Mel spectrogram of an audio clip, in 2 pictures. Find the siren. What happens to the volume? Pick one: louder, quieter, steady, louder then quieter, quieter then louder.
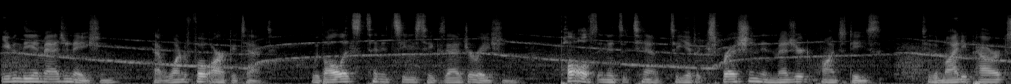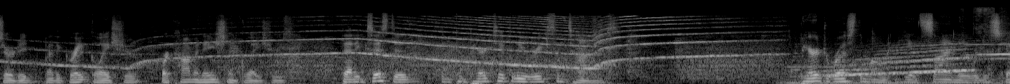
louder.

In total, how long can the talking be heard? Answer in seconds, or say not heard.
18 s.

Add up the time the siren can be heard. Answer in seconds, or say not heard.
20 s.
